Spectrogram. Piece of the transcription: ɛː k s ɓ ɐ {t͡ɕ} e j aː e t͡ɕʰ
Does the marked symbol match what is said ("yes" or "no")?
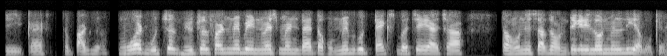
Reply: yes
